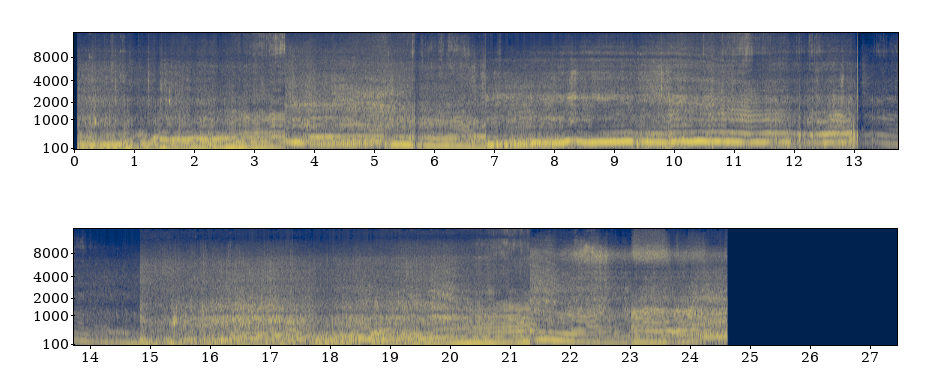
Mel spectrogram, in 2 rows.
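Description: Citroën C2 rally car driven hard, its engine revving up and dropping back again and again through gear changes and corners. About 13 seconds in the sound cuts sharply and the engine builds up again, then it stops abruptly near the end.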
